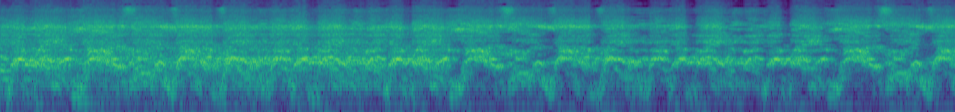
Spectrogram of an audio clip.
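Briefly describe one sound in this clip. A large crowd of men chants loudly together.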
